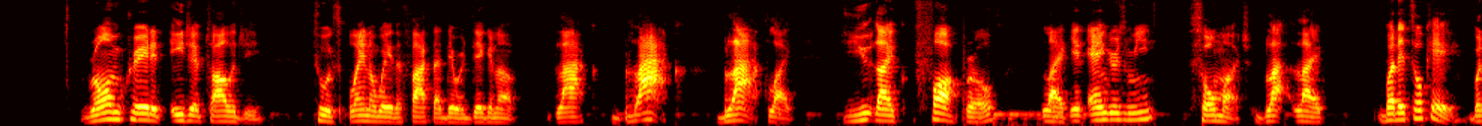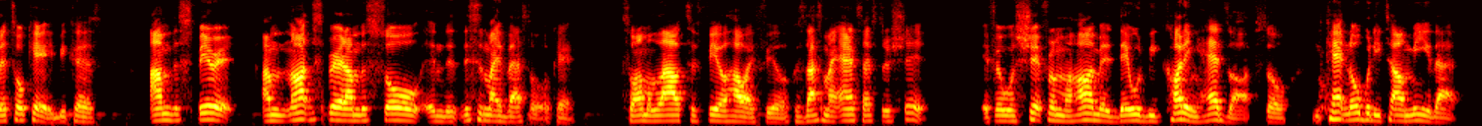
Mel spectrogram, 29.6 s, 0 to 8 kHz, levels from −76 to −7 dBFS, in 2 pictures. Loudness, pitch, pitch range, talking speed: -25 LUFS, 140 Hz, 130-160 Hz, 170 wpm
